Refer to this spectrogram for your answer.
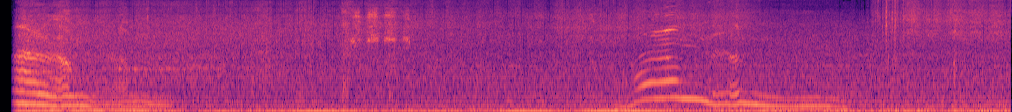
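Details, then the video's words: Domestic cat giving an odd, unusual cry: two long wavering yowls, the first falling and dipping over about two seconds, the second rising then bending down after a pause, over a constant low rumbling hum. "This Cat Makes a Weird Sound"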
